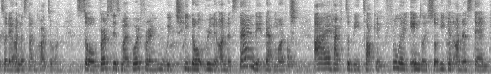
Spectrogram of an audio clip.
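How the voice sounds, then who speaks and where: In a casual Q&A vlog, a young Jamaican woman with a medium-pitched voice and Jamaican accent rambles through get-to-know-me questions, chatty and full of fillers. The sound comes from a distant camera mic.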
